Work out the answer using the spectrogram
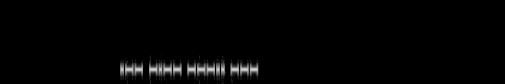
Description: Morse code, heard as a keyed tone, about 51 wpm, 700 Hz. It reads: WY8O
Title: USA Call Signs - 4 Characters - Repeated 3x - 50wpm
